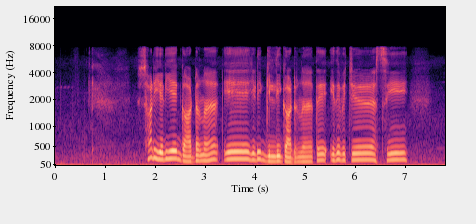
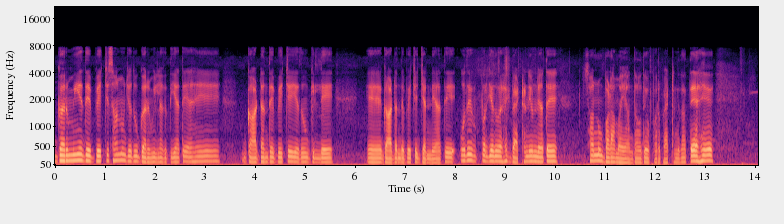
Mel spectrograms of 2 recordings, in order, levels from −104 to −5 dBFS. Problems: background sounds at intervals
